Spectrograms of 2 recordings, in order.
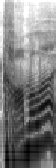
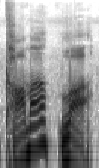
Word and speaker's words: Kamala: there we go dude commala is not hard to say Comm La is it really that difficult Comm La since you're going to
